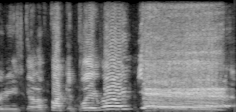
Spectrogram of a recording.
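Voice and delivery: loud, high cheer; hyped. Real, not acted. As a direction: fire up the chat with a whoop. Hyped for favorite player.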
